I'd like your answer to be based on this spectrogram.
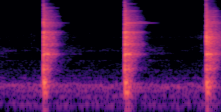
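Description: Three sharp, ringing hammer blows on hot angle iron being flattened, evenly spaced and loud, each one decaying quickly into near silence.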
